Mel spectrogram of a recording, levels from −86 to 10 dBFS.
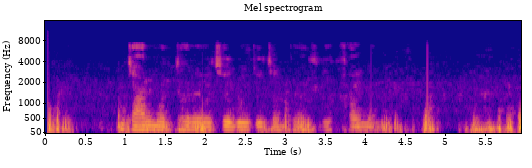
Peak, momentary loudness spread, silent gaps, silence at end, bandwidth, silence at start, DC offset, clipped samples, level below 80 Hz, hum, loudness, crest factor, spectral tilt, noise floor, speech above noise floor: -2 dBFS; 13 LU; none; 0 s; 7.6 kHz; 0.05 s; under 0.1%; under 0.1%; -40 dBFS; none; -22 LUFS; 20 dB; -8.5 dB/octave; -57 dBFS; 36 dB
